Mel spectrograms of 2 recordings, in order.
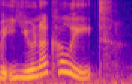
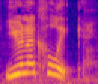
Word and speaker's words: Unalakleet: She's the fourth of 6 children, and she was from the small village of Unalakleet. I knew I was going to say it wrong. That's okay. Unalakleet.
